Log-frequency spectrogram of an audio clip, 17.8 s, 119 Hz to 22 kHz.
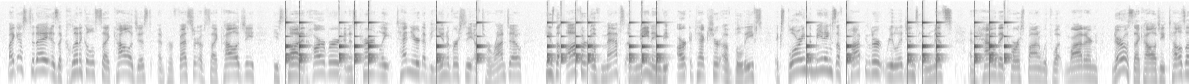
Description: Tap code, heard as taps on a metal pipe, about 5 knocks a second, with speech in English. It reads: HAS AN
